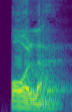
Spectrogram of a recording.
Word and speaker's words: hola: Ola. O. Sa Spanish po ang letter H or H silent po yan or mudo or mute.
